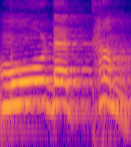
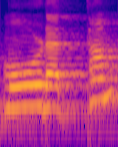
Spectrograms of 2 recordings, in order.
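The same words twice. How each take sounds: Both takes have the same delivery.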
